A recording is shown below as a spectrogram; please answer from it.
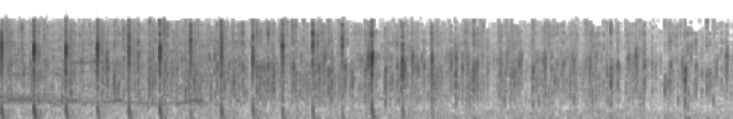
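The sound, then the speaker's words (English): Scattered clapping from an audience at an outdoor civic celebration, applauding a band that has just played. Sharp, separate hand claps land in a loose, uneven rhythm at moderate loudness. “give a big hand to that wonderful band”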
